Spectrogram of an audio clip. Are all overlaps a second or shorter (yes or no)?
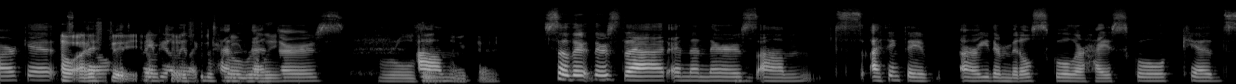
no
